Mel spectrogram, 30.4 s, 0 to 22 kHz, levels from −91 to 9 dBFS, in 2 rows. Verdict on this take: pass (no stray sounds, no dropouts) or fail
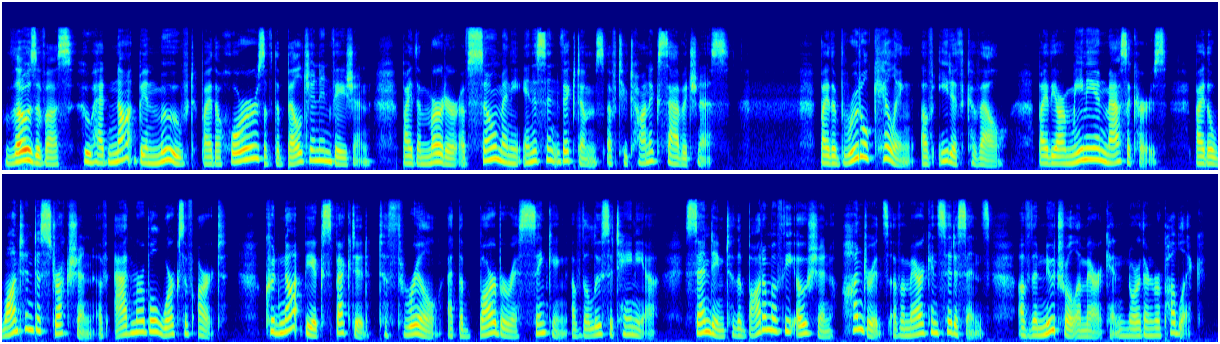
pass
